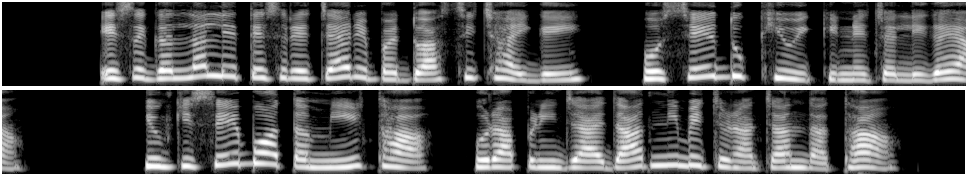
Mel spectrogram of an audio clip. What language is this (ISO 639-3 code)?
mjl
